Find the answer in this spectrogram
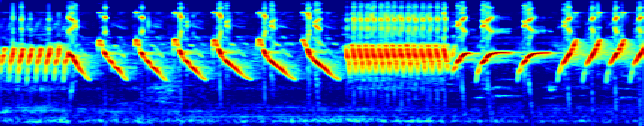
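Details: Canary singing as tutor song for young canaries: loud, clear high whistles sweeping downward, repeated about three times a second, broken by a dense buzzy rattle, then a run of brighter rising-and-falling whistled notes.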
